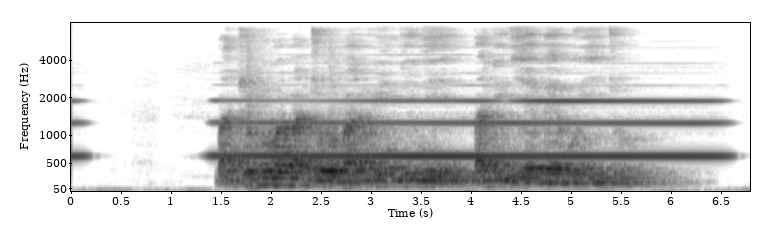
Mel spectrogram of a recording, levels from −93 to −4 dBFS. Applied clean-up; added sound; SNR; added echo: none; Wind instrument, woodwind instrument; 5 dB; reverberation time 1.3 s.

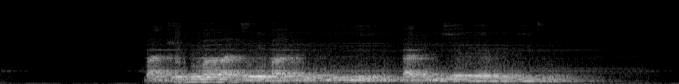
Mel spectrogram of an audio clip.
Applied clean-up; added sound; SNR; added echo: neural separator model SepFormer DNS4.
